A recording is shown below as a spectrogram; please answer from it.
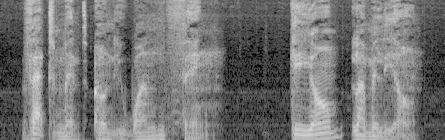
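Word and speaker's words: Guillaume Lamillon: meant only one thing guillaume lamillion if it doesn't rhyme you're not pronouncing it right out of the dazzling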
